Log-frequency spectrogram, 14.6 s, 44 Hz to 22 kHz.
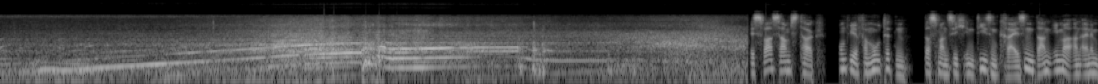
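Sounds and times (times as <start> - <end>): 
engines of a convoy of cars pulling away from a traffic light in Singapore: 0.0 - 10.0
speech: 10.1 - 14.6.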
